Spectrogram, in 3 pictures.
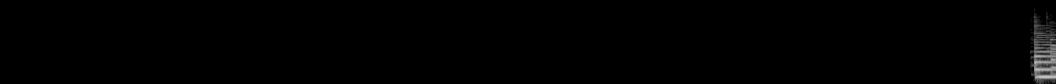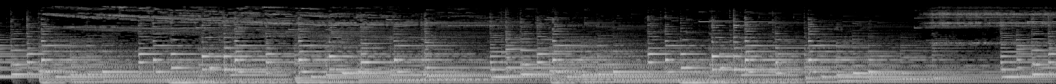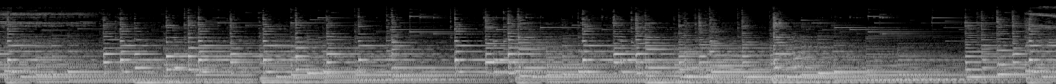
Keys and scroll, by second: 4.7 ctrl+shift+], 10.9 z, 11.7 space, 15.8 space, 16.4 z, 17.4 space, 21.2 space, 24.3 a.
